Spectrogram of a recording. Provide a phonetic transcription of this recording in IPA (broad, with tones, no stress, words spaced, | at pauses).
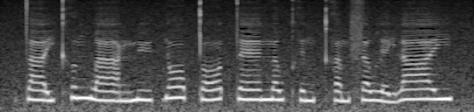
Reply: t̪aː˨˩jkʰʊ˧ŋ waː˨˩ŋmyː˨k̚jɔː˥p̚ t̪ɔː˨˥t̚t̪ɛː˧ŋɐ˧wkʰɪ˨ŋ kʰɐ˨msɐ˧wle˨˩jlaː˥j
